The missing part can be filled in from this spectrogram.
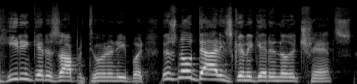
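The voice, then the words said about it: Philly accent slipping out, Pacino-esque. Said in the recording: “accent come out right there when he said opportunity ... some sort of Pacino-esque little accent ... That was the New York Philly coming out there ... definitely the Philly accent happening”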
